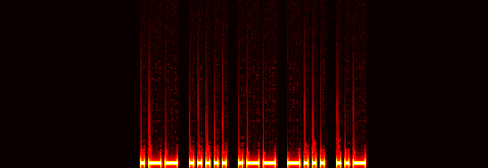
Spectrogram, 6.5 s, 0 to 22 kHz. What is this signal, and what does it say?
Morse code, heard as a keyed tone, about 21 wpm, 700 Hz. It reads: W5WBU
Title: USA Call Signs - 5 Characters - Repeated 2x - 22wpm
